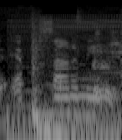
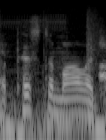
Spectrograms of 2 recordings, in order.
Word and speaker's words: epistemology: The epistanomy? Epistemology.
